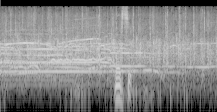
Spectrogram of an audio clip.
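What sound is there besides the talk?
audience applause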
